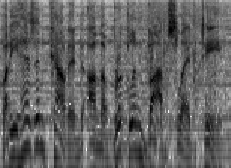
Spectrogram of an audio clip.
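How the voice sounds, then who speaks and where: A man narrating an audio drama from a script, with expressive, dramatic storytelling delivery. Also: lowish voice, unhurried, over music.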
